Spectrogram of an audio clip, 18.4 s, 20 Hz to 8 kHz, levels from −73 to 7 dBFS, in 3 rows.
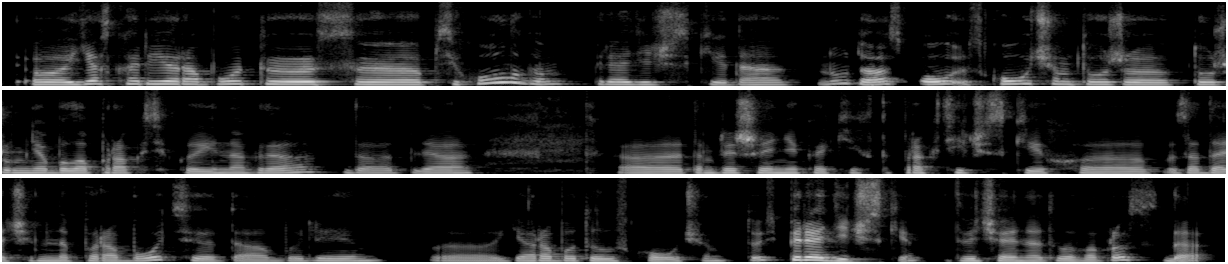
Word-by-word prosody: Э, 215 0 +4
я 270 +6 +4
скорее 260 -1 +3
работаю 245 -1 +6
с 215 -3 +3
психологом 255 - +2
периодически, 215 -3 -1
да. 200 +1 -2
Ну 280 +5 -5
да, 225 -3 +4
с 240 - -14
коу 240 +1 +6
с 230 - -17
коучем 260 -1 +1
тоже 205 -4 +1
тоже 210 -1 0
у 195 - -2
меня 190 -1 -1
была 185 0 +1
практика 180 -3 -5
иногда, 180 +8 -3
да, 185 -1 -6
для, 175 +1 -4 0.7
э, 165 -1 -2
там, 175 -2 -4
решения 180 -2 0
каких-то 175 0 -9
практических, 185 -3 -6
э, 160 -2 -3
задач 175 -2 -3
именно 170 -2 -4
по 190 +3 -4
работе, 190 +1 -2
да, 160 -1 -5
были 185 +3 -4 0.2
Э, 90 -2 -6
я 185 - 0
работала 195 -2 -1
с - - -15
коучем, 170 +3 -5
то 230 - -5
есть 250 0 -9
периодически 210 - +5
отвечаю 180 -1 0
на 160 0 -2
твой 180 +2 -2
вопрос. 245 +10 -2
Да. - - -1
195 Hz, 155 wpm, -23 LUFS, 175-235 Hz, 0.7 s, работаю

